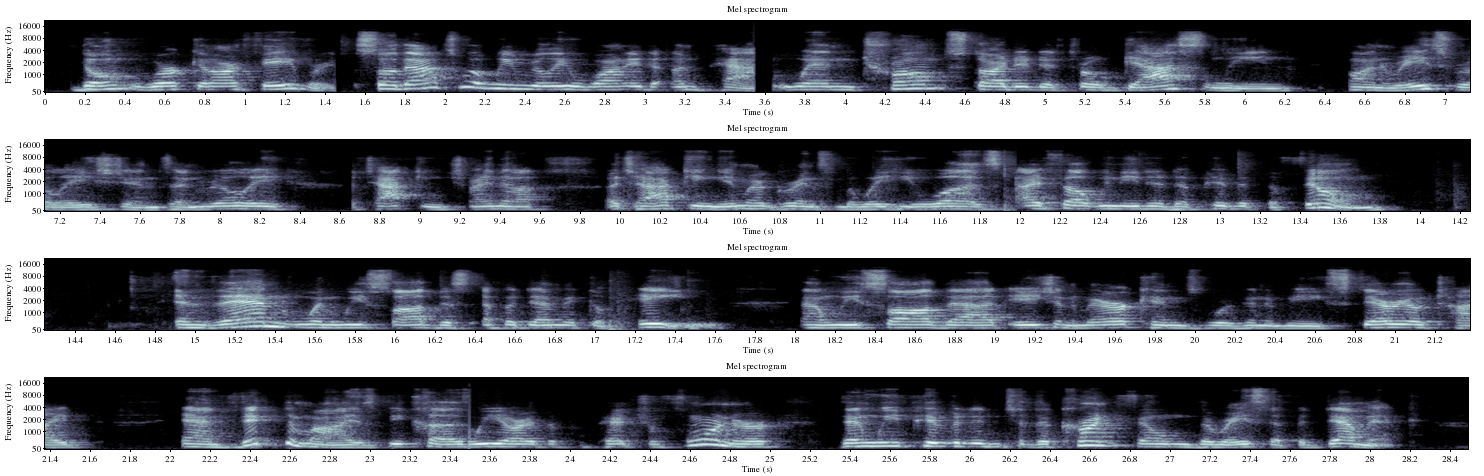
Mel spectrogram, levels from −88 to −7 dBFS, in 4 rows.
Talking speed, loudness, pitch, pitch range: 165 wpm, -23 LUFS, 155 Hz, 140-175 Hz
